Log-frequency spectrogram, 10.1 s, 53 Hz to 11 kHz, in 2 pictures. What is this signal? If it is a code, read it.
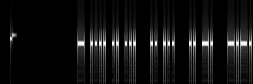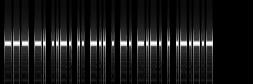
Morse code, heard as a keyed tone, about 28 wpm, 700 Hz. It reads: THIS IS IN CONFIDENCE.
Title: Sentences from Top 1500 Words 28wpm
